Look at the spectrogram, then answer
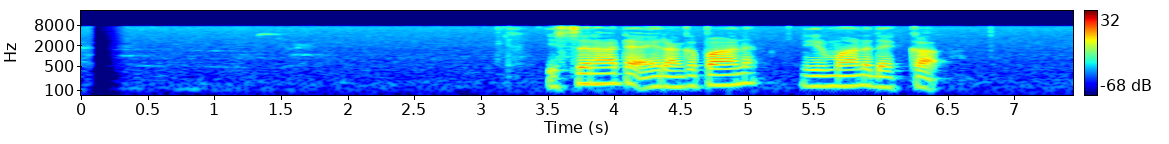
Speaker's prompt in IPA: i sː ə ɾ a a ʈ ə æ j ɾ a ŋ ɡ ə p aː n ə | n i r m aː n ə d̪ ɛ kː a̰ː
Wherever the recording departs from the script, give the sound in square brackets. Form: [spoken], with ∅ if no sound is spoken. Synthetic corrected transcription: i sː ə ɾ a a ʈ ə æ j ɾ a ŋ ɡ ə p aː n ə | n i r m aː n ə d̪ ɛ kː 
